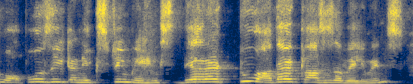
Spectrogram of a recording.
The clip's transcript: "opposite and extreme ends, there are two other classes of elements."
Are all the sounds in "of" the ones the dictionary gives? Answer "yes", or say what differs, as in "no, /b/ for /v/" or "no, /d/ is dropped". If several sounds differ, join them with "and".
yes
